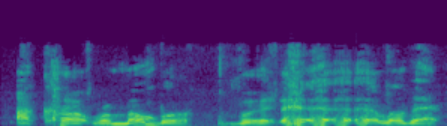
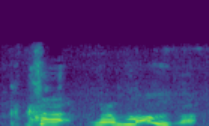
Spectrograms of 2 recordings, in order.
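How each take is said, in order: First: Caller attempting a playful British accent, loud; mock British accent with a laugh; British accent try. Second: Playful attempt at a British accent, pitched up; British accent try. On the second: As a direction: repeat it in a mock British accent, higher. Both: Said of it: "Try to work on my British accent".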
